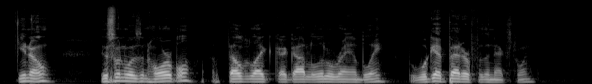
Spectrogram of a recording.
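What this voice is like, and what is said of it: Hoarse, strained voice. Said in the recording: “Oh my God, I'm losing my voice. I've only been doing this for 30 minutes.”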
